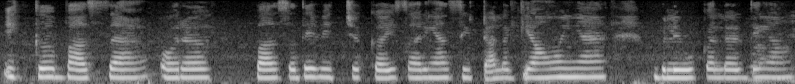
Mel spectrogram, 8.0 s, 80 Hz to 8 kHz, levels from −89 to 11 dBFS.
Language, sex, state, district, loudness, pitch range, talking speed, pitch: Punjabi, female, Punjab, Pathankot, -15 LUFS, 245-260 Hz, 130 wpm, 250 Hz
